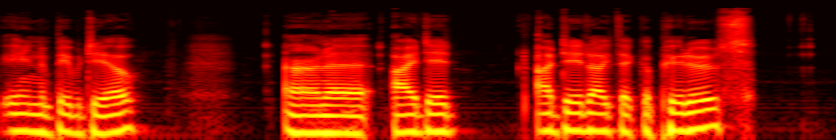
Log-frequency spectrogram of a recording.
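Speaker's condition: Down syndrome; congenital

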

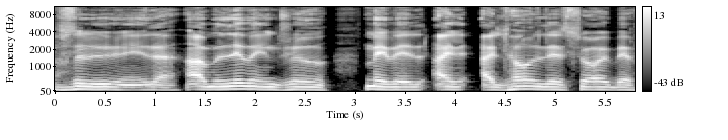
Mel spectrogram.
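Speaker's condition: Motor neuron disease; bulbar motor neuron disease, affecting throat and neck, about a year since onset, may later affect hands and legs; losing voice, ragged voice, sometimes hard to understand, speaking takes effort, hears own voice differently, swallowing affected

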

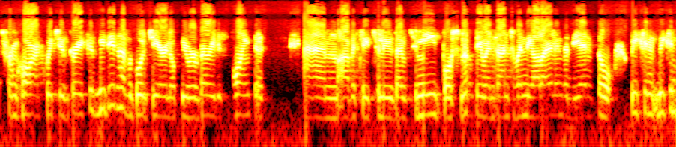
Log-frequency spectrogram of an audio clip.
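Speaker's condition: No condition

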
